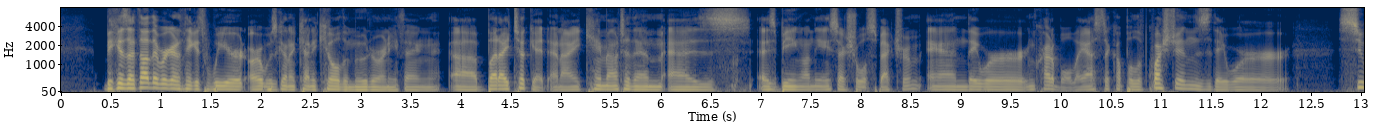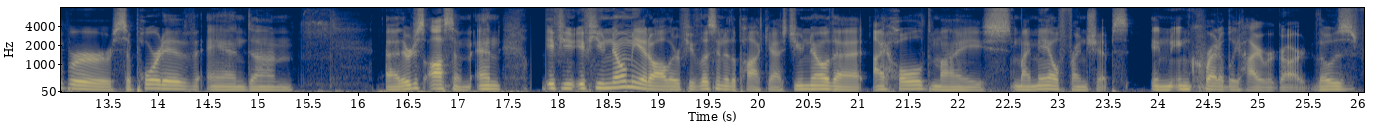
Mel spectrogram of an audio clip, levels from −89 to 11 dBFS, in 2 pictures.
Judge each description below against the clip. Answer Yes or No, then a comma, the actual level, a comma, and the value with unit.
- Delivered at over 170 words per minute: Yes, fast, 205 wpm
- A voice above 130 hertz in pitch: No, low, 110 Hz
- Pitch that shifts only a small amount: No, average, 3.9 semitones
